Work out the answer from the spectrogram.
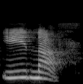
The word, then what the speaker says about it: enough: Ya, tulisannya seperti ini, tetapi bacanya enough. O sama U-nya dibaca A, G-nya dibaca F.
